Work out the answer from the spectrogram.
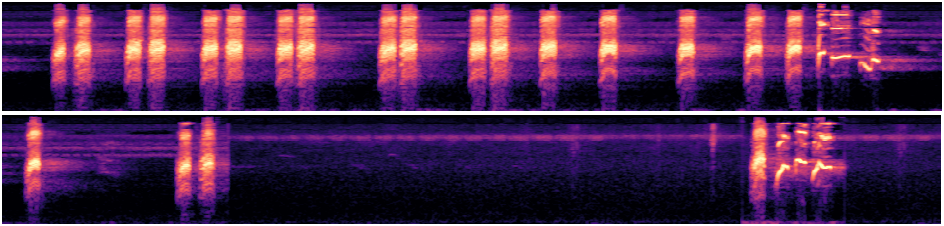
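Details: Lure recording of a sooty-headed bulbul meant to attract other birds: a steady string of crisp, sharp notes for about six seconds, a short warble midway, then quiet and a final bubbly burst.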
